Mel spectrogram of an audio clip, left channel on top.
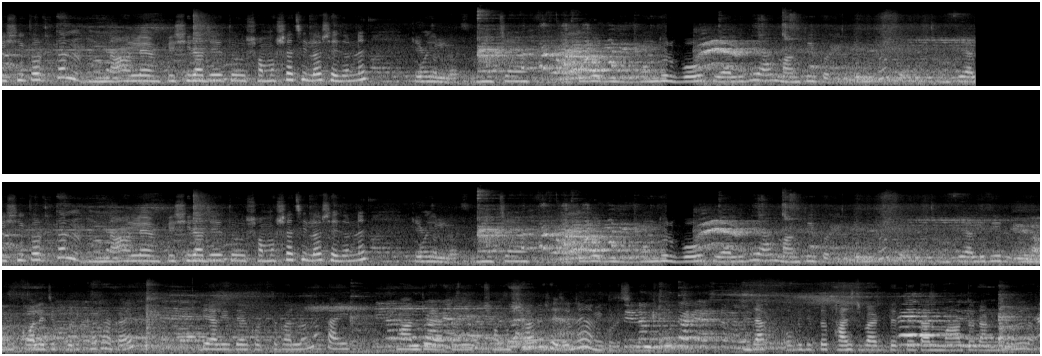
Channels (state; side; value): drops out; left; at 9.8 s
